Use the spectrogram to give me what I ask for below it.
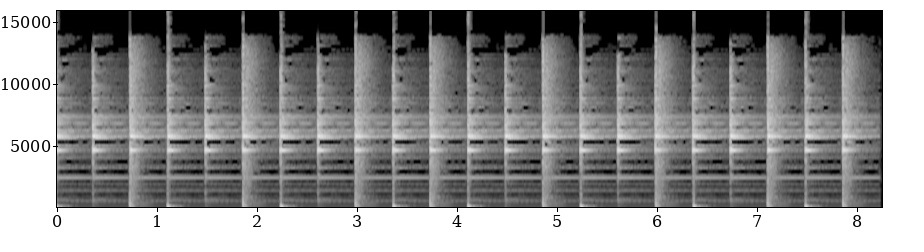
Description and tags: A drum pattern in 11/8 time. Decided to make an entire pack up.
08, 11, 11-08, 11-8, 8, drum, full, kit, pattern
